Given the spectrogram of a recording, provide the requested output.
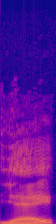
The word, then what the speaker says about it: Ye: He has a new album out called Ye, or as he calls it, Yay. It's spelled ye.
